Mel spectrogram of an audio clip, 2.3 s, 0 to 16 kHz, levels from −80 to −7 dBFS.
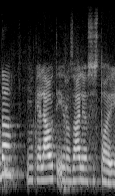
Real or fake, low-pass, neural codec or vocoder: real; 14.4 kHz; none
